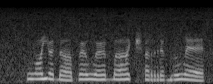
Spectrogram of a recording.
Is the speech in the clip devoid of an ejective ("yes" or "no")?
yes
